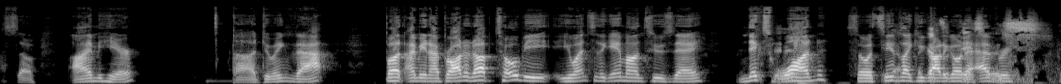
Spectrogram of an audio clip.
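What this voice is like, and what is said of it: Sick-sounding voice, not doing well. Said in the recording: “if you can tell the difference in my voice, because it's not doing so well. So I do have a cold”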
